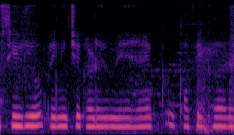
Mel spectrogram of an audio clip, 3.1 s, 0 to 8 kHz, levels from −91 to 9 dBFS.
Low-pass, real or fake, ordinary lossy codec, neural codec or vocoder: 7.2 kHz; real; none; none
